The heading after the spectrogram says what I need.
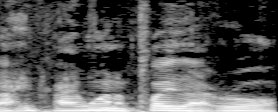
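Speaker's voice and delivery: usual speaking voice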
